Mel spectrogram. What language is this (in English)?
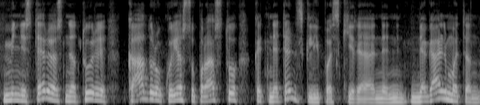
Lithuanian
